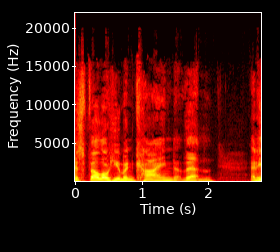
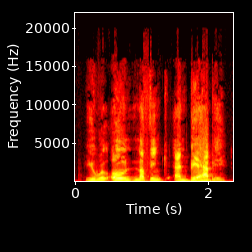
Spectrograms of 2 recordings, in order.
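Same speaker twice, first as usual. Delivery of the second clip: bad, heavy, thick put-on German accent. Quoting a man he criticizes, the speaker uses a thick German accent. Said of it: "in his thick German accent".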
